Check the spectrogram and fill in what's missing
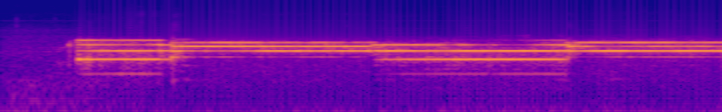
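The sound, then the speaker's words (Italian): The official siren of the Italian State Police, a loud two-tone siren alternating between a higher and lower pitch in a steady hi-lo pattern, continuous with no voices over it. “Senta, questa è la sirena ufficiale della Polizia di Stato.”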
